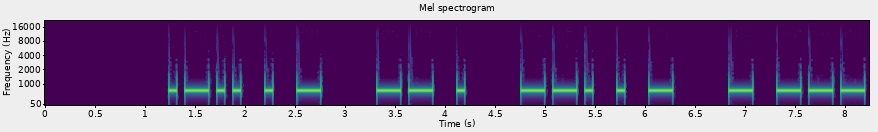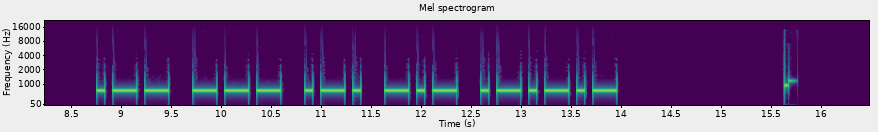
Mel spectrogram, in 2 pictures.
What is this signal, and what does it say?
Morse code, heard as a keyed tone, about 15 wpm, 700 Hz. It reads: LET ME GET TO WORK.
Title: Sentences from Top 300 Words 15wpm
